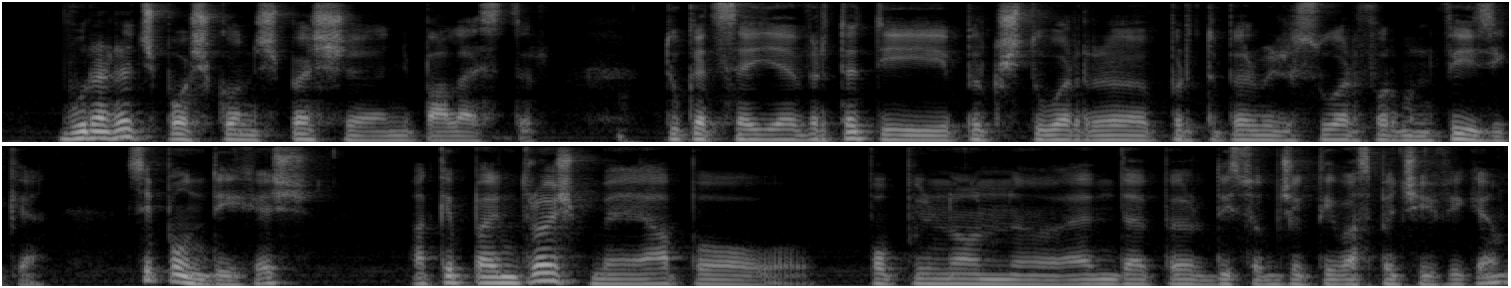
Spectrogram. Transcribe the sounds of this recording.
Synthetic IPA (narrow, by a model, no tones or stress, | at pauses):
vuɾaɾɛt͡ʃpɔʃkɔnʃpɛʃɲəpalɛst̪əɾ | d̪̥ukɛt̪sɛjɛvəɾt̪ɛt̪ipəɾkə̥ʃt̪uaɾpəɾt̪əpəɾmiɾsuaɾfɔɾmənfizikɛ | sipund̪ihɛʃ | akɛpaɾnd̪ɾɔʃmɛapɔ | pɔpunɔnɛnd̪ɛpəɾd̪isɔbd͡ʒɛk̚t̪ivaspɛt͡ʃifikɛ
